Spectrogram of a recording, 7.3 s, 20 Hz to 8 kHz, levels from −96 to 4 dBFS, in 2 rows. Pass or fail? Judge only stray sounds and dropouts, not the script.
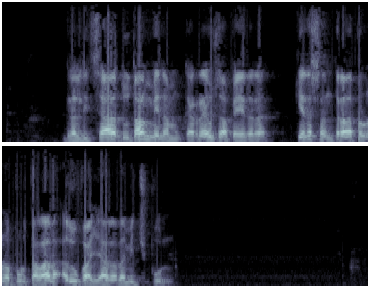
pass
